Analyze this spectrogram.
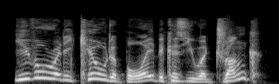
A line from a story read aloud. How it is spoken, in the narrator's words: he cried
